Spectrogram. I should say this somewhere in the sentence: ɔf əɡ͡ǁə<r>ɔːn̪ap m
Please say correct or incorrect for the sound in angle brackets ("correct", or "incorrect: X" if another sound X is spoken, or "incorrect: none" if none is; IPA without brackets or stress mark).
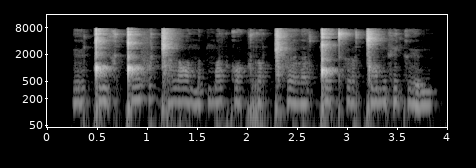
incorrect: l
